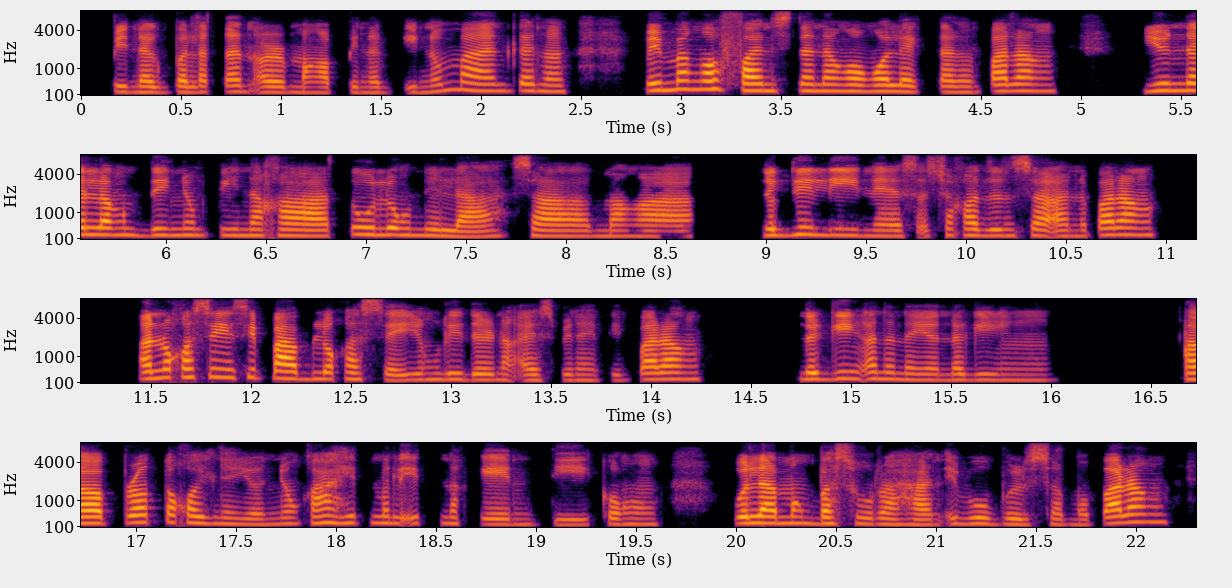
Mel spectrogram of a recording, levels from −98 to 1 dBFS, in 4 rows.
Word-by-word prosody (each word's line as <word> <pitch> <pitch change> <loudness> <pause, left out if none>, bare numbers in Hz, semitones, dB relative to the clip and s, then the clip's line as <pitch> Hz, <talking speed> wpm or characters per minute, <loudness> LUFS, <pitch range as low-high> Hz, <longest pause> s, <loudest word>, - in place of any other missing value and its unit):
pinagbalatan 195 +2 -2
or 190 0 +1
mga 180 0 -3
pinag-inuman, 210 +7 -2
ganun. 220 -3 -3 0.4
May 250 - +6
mga 285 +1 +4
fans 240 -2 +3
na 235 - +2
nangongolekta 215 -3 +1
nun. 190 - -13
Parang 225 +1 +2 0.5
yun 240 +3 +1
na 245 -1 +5
lang 235 -2 +2
din 225 +1 -3
yung - - -12
pinakatulong 215 +2 +1
nila 195 -2 -2
sa 195 -2 0
mga 190 0 -4 0.6
naglilinis 215 -4 -1
at 180 - -11
saka 220 -1 -2
dun 205 0 -4
sa 200 -2 +1
ano, 195 - -12
parang 230 +3 +3 0.6
ano 250 +3 +7
kasi, 290 -1 +1
si 285 - -1
Pablo 235 -3 +6
kasi 205 -4 -3
yung 205 - -8
leader 205 -2 -3
ng 195 - -6
SB19, 190 -1 -10
parang 220 +2 +2 0.5
naging 230 +2 +1
ano 230 -1 -2
na 210 - -6
yun, 195 -1 -3
naging, 200 -1 -6 0.9
ah, 220 0 +10
protocol 245 +1 +2
niya 195 -3 -7
yun. 180 - -14
Yung 205 - -18
kahit 235 0 0
maliit 225 -1 -6
na 215 - -7
candy 180 -2 -4
kung 190 -1 -6 0.4
wala 225 +1 +8
mang 220 -1 -3
basurahan, 195 -4 -1
ibubulsa 190 -2 -5
mo 175 0 -12
parang 260 +6 +5
215 Hz, 160 wpm, -23 LUFS, 195-230 Hz, 0.9 s, ah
